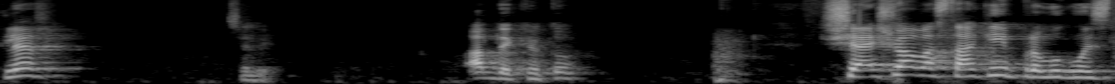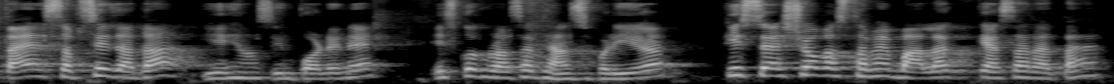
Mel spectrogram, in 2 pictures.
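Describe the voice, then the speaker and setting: A woman's voice: medium pitch, a little fast, pauses often. A woman teaching an exam coaching class in a classroom, repeating key terms and quizzing her students with questions.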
